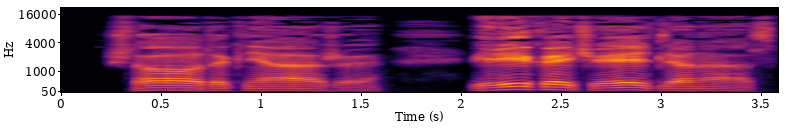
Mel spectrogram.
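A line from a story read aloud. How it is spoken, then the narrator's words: Deep bass voice. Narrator (Russian): пробасил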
